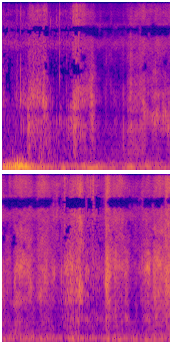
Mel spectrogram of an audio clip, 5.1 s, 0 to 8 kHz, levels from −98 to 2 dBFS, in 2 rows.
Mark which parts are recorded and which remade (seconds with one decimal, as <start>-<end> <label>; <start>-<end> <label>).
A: 0.0-1.2 recorded; 1.2-3.4 remade; 3.4-4.0 recorded; 4.0-5.1 remade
